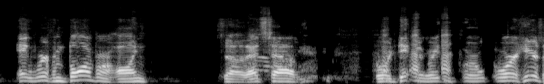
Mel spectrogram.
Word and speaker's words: Baltimore: You know that's we don't pronounce our consonants too often.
